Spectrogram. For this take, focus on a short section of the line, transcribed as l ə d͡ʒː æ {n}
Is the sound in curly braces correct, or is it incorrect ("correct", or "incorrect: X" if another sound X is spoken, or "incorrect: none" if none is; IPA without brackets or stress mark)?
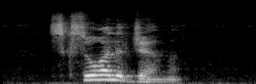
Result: incorrect: m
